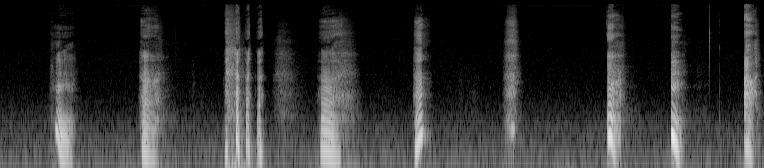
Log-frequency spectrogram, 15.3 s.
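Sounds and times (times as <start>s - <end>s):
man grunting: 1.0s - 1.6s, 2.8s - 3.3s, 6.4s - 7.0s, 8.3s - 8.6s, 12.2s - 12.6s, 13.4s - 13.8s, 14.9s - 15.2s.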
